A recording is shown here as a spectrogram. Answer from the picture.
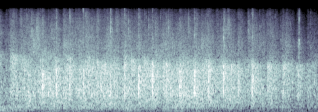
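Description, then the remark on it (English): Many people applaud steadily in appreciation of youth sponsors, a dense patter of many hands clapping at an even level for several seconds, without any voices rising above it. “If you want to clap, that is fine.”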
